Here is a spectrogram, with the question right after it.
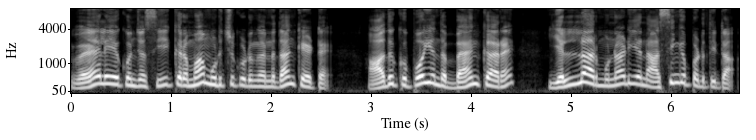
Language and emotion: Tamil, sad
